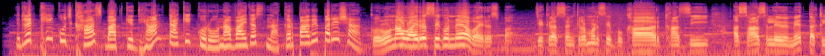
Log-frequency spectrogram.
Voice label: Bhojpuri Radio Spot General Awareness; Covid19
